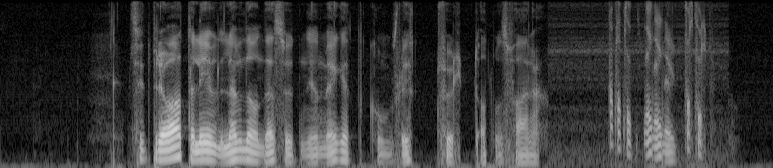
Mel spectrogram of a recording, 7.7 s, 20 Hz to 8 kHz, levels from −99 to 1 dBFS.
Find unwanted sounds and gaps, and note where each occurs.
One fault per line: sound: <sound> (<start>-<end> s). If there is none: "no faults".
sound: chirp (6.1-7.2 s)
